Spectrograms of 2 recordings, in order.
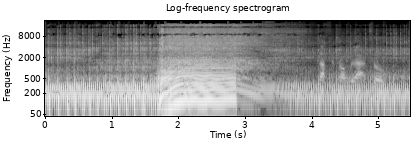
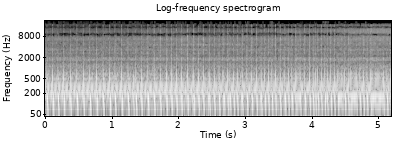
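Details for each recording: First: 50-year-old Stihl 031 AV Super chainsaw after full rebuild, first start and tune: steady idle, slight bog from fuel in crankcase, then clean sharp climb to full revs and back; normal throttle response, running a bit rich. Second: 50-year-old Stihl 031 AV Super chainsaw after full rebuild, first start and carb tuning: steady high-revving two-stroke buzz with faint tinny tinging rattle, believed loose baffle inside muffler.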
